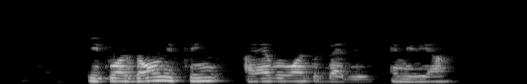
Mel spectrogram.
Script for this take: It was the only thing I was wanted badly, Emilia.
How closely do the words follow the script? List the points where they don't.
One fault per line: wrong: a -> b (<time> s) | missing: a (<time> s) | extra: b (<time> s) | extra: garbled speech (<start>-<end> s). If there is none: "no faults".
wrong: was -> ever (2.7 s)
